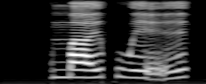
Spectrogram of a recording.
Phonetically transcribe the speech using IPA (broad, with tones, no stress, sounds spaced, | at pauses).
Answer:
m a˧˥ ɪ̯ p w ḛ˨˩˦ ɪ̯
